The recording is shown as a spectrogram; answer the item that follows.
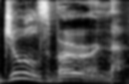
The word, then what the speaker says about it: Jules Verne: Jules Verne novel or Julian how you want to pronounce it I've realized that he's a French author but Americans tend to tend to Americanize everything and he is not Julian is Jules Verne the balloon rush embark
